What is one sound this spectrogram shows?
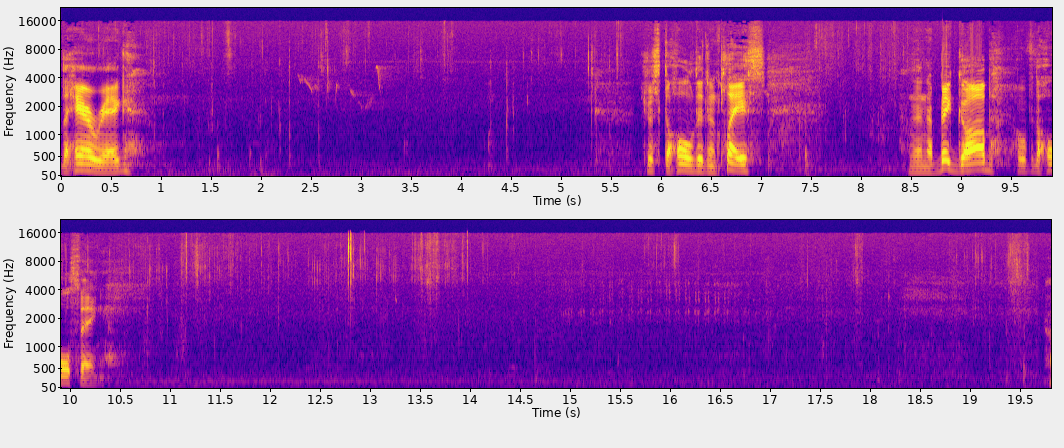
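Hands squeeze and squish wet, crumbly bait.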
